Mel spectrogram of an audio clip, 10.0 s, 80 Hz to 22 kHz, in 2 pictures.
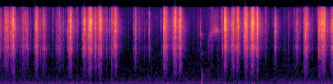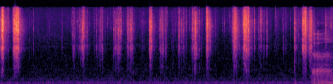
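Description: Plastic 3x3 speedcube being turned fast through a last-layer algorithm that includes middle-slice turns: quick bursts of clicking layer turns with short pauses between them. The clicks thin out after about halfway.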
